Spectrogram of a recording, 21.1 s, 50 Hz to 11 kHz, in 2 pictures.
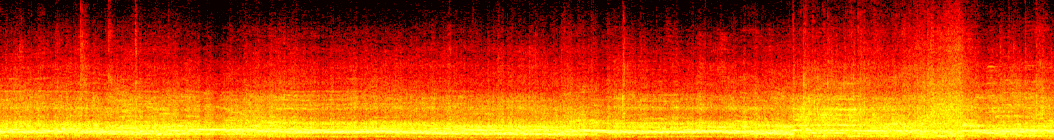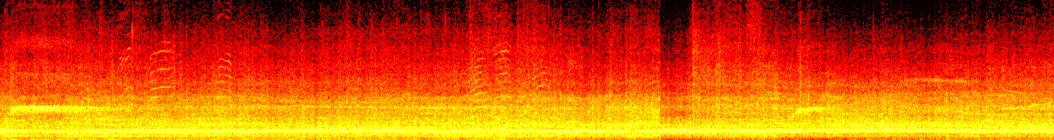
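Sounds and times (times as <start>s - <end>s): crowd cheering and shouting: 0.0s - 21.0s.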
